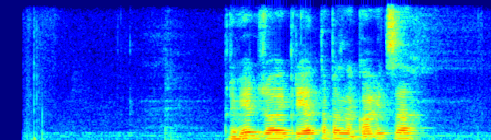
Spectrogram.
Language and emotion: Russian, positive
